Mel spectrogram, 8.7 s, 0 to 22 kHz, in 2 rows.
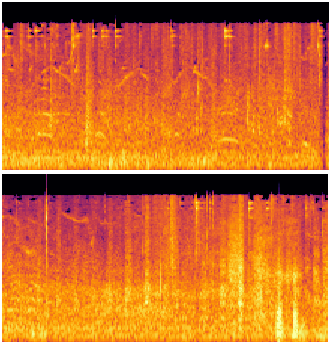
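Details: Two dogs playing at Seal Point Dog Park on the western side of San Francisco Bay on March 5, 2015. Steady panting is followed by a few short high whimpers near the end, with people talking and birds whistling in the background.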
